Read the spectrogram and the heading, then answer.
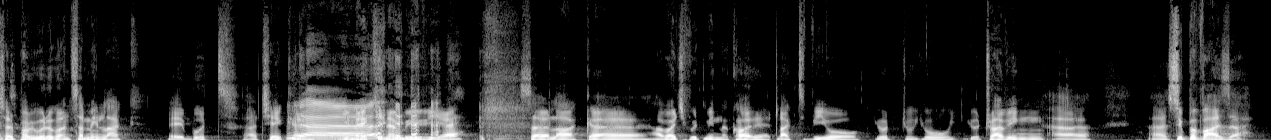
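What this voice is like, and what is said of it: Put-on South African accent. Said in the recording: “the accent... This became a very South African joke.”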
